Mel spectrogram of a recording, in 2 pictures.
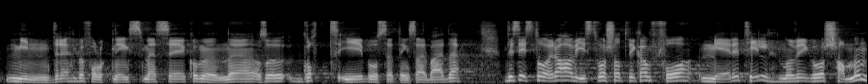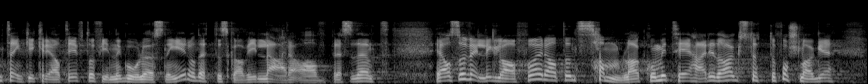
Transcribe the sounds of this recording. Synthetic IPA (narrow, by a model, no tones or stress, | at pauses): mɪnd̪ɾəbəfɔlknɪŋsmɛsːɪəkʰʊmʉːnnəɑlsɔɡɔt̪ːɪbuːsɛt̪nɪŋsɑɾbæɪd̪ə | d̪ɪsɪst̪əoːɾəhɑɾʋiːst̪ʋɔʂɑt̪ʋɪkʰɑnfoːmeːɾət̪ʰɪlnɔɾʋɪɡoːʂɑmːənt̪ʰɛŋkəɾkʰɾeːɑt̪ʰiːft̪ɔfɪnːəɡuːəløːsnɪŋəɾɔd̪ɛt̪ːəskɑlʋɪlæːɾə̰ʔɑʋpʰɾɛsɪd̪ɛnt̪jæɪɾɑlsɔʋɛld̪ɪɡlɑːfɔɾɑt̪ɛnsɑmlɑkʰʊmɪt̪ʰeːɦæːɾɪd̪ɑːɡst̪œt̪ːəfɔʂɭɑːɡə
